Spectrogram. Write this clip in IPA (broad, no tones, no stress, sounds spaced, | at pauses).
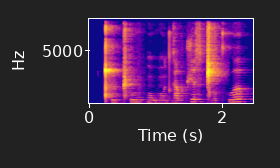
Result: ǃʰ ʉ ǁʰ u v kʷ ə̃ w β ũ d ɡ æ w t͡ʃ ɪ s ɡ͡ǁ ɤ kʷʰ ə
